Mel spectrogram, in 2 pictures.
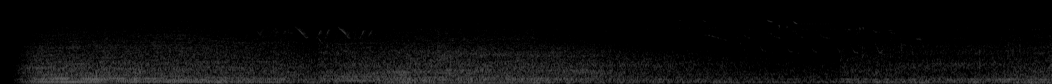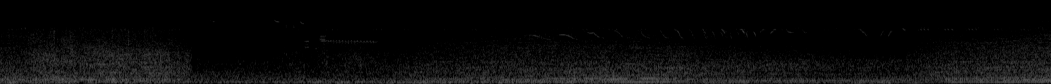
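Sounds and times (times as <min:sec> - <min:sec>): tyre and road noise: 0:00.1 - 0:12.5, 0:13.7 - 0:21.0
birds chirping: 0:02.3 - 0:04.9, 0:06.4 - 0:09.6, 0:12.6 - 0:21.0
car engine hum: 0:13.9 - 0:21.0.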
